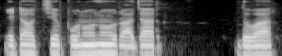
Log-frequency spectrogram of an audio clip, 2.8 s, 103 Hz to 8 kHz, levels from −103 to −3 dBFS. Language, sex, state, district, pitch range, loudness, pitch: Bengali, male, West Bengal, Malda, 115-125 Hz, -20 LUFS, 120 Hz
